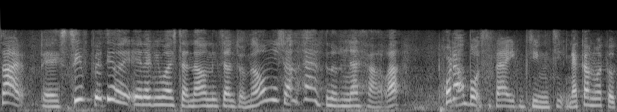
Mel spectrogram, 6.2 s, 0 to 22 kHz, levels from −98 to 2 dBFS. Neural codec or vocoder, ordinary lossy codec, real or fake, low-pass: codec, 16 kHz, 1 kbps, X-Codec, HuBERT features, trained on LibriSpeech; Opus, 64 kbps; fake; 7.2 kHz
